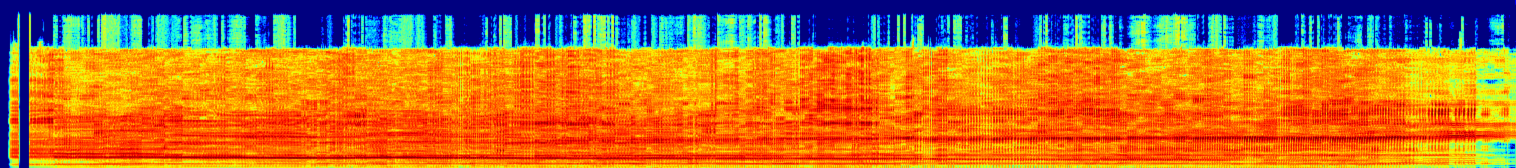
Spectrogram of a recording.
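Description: One very long, loud, sustained voiced belch lasting about fifteen seconds, with a steady rumbling tone; prolonged burp.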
